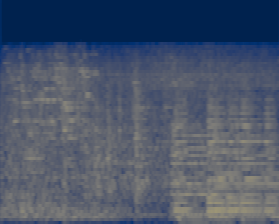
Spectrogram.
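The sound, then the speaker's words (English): A bus crashes into another bus: a loud crash with glass shattering and debris clattering, then a steady droning, ringing tone carries on after the impact. No voices. “Another bus crashes into Stan's.”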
